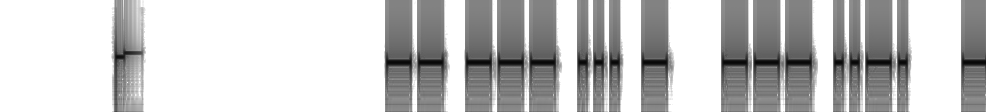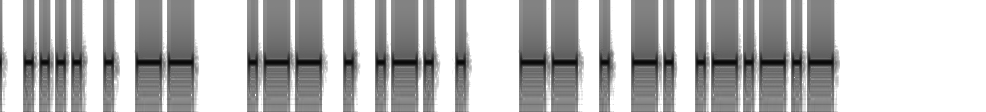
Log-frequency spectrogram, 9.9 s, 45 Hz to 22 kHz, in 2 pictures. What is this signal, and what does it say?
Morse code, heard as a keyed tone, about 28 wpm, 700 Hz. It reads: MOST OF THEM WERE MEN.
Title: Sentences from Top 1000 Words - Review Part 1 - 30wpm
